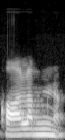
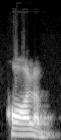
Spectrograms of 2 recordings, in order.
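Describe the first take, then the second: First: The final n is pronounced. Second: The final n is not pronounced. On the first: The speaker calls it wrong. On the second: The speaker calls it right. "N becomes silent"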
